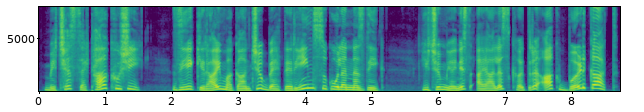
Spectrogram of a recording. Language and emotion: Kashmiri, surprised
